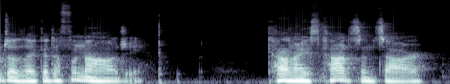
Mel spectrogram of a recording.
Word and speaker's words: Caunlang: It's Caunlang, spelt c a u n l a n g.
